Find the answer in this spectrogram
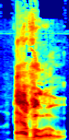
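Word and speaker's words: Avelo: And now we know that, how do I say it, Avalo or Avello? Avalo.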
